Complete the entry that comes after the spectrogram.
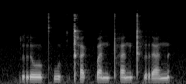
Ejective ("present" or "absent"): absent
